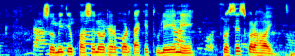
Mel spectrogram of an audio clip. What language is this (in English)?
Bangla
